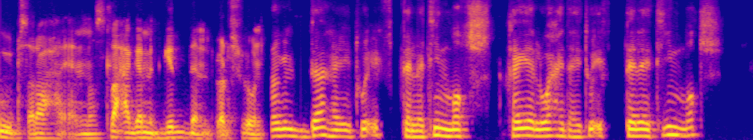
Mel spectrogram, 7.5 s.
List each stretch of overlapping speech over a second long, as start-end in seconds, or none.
none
